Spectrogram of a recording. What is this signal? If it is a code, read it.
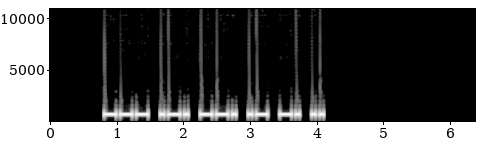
Morse code, heard as a keyed tone, about 20 wpm, 700 Hz. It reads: ORGANI
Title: Build A Word - 6 Letters At A Time - 12-Letter Words - 20wpm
